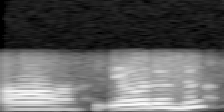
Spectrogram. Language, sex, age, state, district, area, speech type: Telugu, female, 45-60, Andhra Pradesh, Kurnool, rural, conversation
